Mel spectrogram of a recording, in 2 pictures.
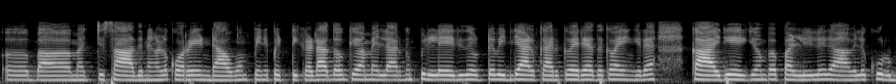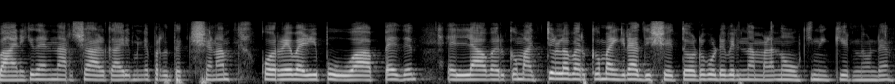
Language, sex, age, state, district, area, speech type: Malayalam, female, 18-30, Kerala, Ernakulam, rural, spontaneous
